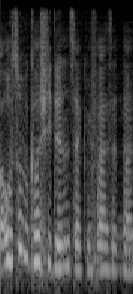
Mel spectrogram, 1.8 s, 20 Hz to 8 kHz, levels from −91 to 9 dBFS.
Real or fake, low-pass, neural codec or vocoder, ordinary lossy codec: fake; 7.2 kHz; vocoder, 24 kHz, 100 mel bands, Vocos; Opus, 64 kbps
